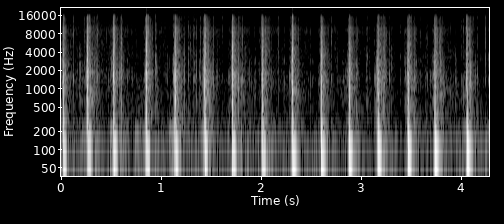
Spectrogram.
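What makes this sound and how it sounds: Hands in a pair of black leather gloves clap and flex together in a steady rhythm, giving 14 separate claps. Each is a short, dull leathery thump with a bright slap on top that dies away almost at once, leaving quiet between claps.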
